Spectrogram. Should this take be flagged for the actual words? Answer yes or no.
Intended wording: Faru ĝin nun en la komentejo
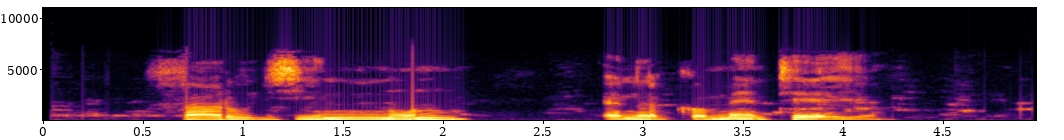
no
